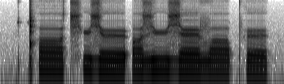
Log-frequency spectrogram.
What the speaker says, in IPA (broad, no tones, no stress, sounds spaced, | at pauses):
ǃʰ ɔː t͡sʰ ʉ z ɵː ʔ ɔ z ʉ z œː v ɔː pʰ ɵ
